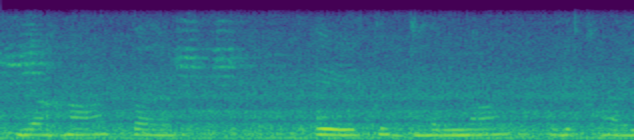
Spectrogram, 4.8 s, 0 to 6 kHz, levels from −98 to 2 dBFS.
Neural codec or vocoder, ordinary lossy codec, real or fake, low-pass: none; none; real; 5.4 kHz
